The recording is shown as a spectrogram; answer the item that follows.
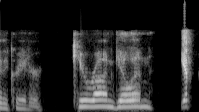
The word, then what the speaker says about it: Kieran Gillen: on oh how do you say the Creator Kiran Gillen yep Kieran Gillen Stephanie Haas the creative Duo behind image comic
